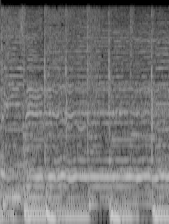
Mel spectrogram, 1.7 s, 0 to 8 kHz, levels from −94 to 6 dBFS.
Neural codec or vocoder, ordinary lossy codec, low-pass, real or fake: none; none; 7.2 kHz; real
